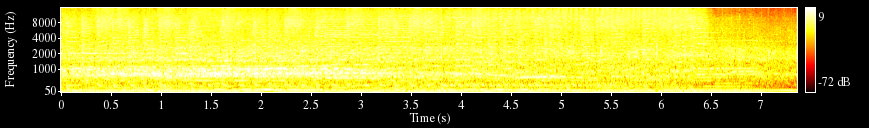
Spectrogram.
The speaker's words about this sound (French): Nous sommes en direct de l'Européen à Paris pour le premier 301 vues au public. Installez-vous confortablement dans la salle ou devant votre périphérique de diffusion multimédia et faites un tonnerre d'applaudissements pour Cyprien.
